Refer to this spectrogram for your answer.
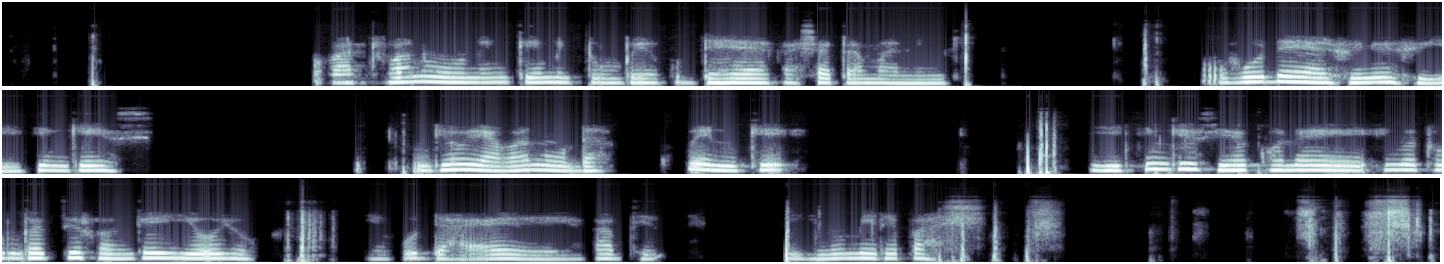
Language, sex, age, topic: Ndau, female, 25-35, health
